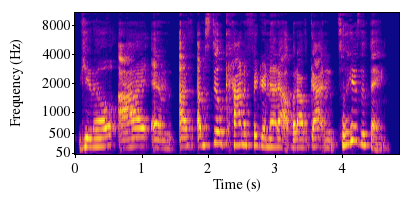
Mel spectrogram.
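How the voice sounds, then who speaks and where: A woman's voice: mid-range voice, moderate pace, a bit bright. A woman in her forties, talking as an interview guest in a reflective, earnest way that breaks into easy laughter. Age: 40s. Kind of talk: candid conversational interview.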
